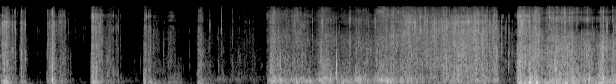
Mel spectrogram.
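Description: A large sheet of clear plastic bubble wrap is draped over a microphone while fingertips and nails pinch and pop the bubbles at its side. Short, separate bursts of crinkling and sharp pops with brief silences give way to a steady, dense stream of crackling, snapping plastic that grows louder toward the end.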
